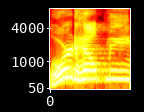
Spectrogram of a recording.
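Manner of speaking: high, slow, desperate pleading tone.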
